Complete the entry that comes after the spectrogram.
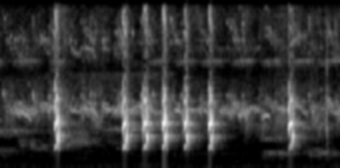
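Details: Tailorbird chicks being fed by their parents: a series of sharp, high chirps, several quick notes bunched together then a final chip after a short pause, over a quiet background.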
